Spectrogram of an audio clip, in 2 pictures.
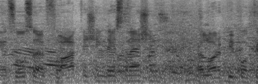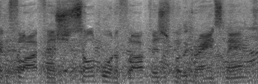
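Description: A man talks at a fairly quick pace with ordinary pitch variation while crowd noise carries in the background. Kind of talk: interview answer. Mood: friendly, promotional. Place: hall. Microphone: phone near.

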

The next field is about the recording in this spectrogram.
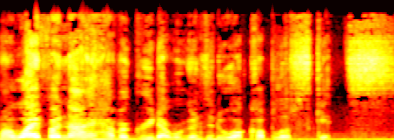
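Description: A man's voice, dry sound with no echo. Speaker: vlogger. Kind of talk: casual vlog chat, opinion commentary. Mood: critical, somewhat frustrated. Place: car. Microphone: phone near.

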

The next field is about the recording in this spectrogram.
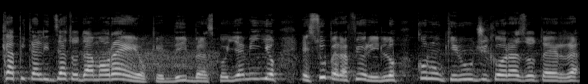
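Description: A man with a high-pitched voice talks at a fairly quick pace with ordinary pitch variation. There is noticeable background noise. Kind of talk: sports commentary, highlights recap narration. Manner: rapid-fire, clipped play-by-play delivery with minute markers.

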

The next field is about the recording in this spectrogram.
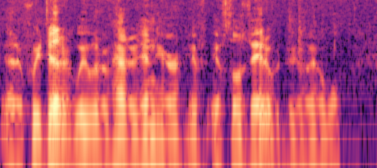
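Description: A man talks in a plain, everyday voice at a fairly quick pace. His pitch is fairly low, with ordinary pitch variation. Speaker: school board member. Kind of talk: public meeting discussion.

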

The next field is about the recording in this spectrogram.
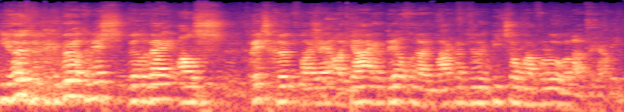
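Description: Speech moves at a fairly quick pace with hardly any pauses, over light background noise and audible room echo. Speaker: bridge club announcer. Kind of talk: speech to a gathering. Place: hall.

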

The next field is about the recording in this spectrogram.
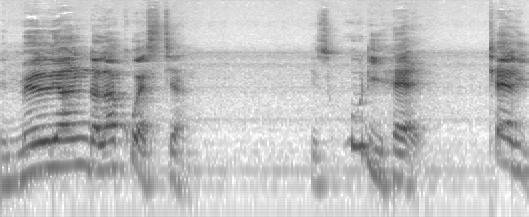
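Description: In a Trinidadian accent, a man uses a raised, projected voice with high pitch and very wide pitch swings at a very slow pace, with audible room echo. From Caribbean. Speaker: storyteller. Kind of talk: spoken word storytelling performance. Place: home room. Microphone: phone near.

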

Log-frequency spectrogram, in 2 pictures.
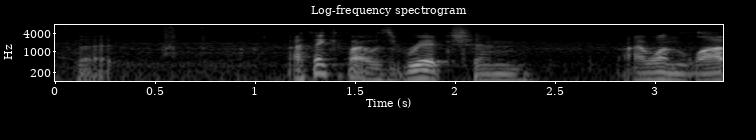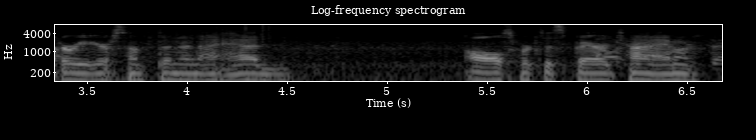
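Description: A man talks at a fairly quick pace with a fairly low pitch. Noticeable background noise runs underneath. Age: 30s. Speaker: gaming YouTuber. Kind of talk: gameplay commentary. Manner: casual, conversational.

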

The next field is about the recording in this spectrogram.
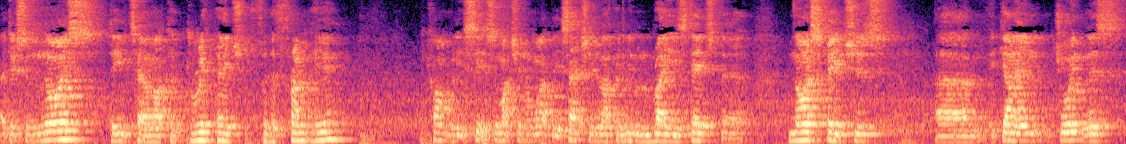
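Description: A man talks at a moderate pace with fairly even intonation. Audible room echo and light background noise accompany him. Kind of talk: guided tour explanation. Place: shop. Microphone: phone near.

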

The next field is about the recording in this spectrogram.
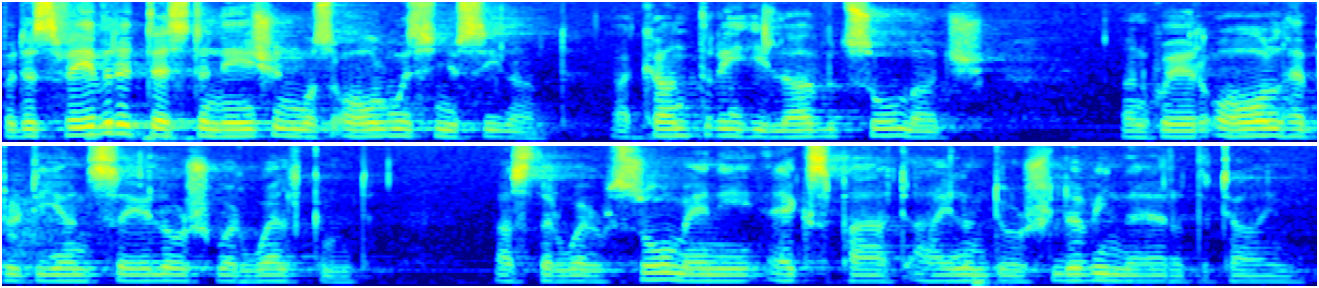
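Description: A man speaks at a moderate pace with fairly even intonation. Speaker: speaker. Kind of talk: eulogy. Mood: solemn, warm. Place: church. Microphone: podium.

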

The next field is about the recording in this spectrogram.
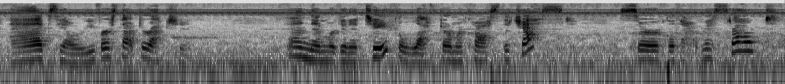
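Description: A woman talks at a fairly slow pace amid noticeable background noise. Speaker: fitness instructor. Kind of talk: workout instruction.

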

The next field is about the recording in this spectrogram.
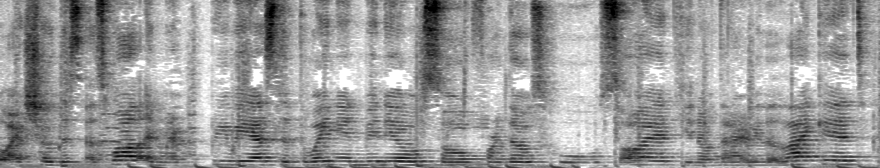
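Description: A woman is speaking with clear music in the background. Room echo is audible. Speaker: beauty vlogger. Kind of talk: casual vlog chat. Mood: enthusiastic, chatty. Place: home room. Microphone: camera far.

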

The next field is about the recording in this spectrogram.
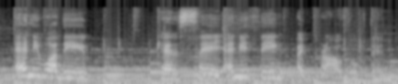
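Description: A woman speaks at a very slow pace. Loud music plays in the background. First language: not English. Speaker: author. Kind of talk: interview answer. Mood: warm, proud. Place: home room.

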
